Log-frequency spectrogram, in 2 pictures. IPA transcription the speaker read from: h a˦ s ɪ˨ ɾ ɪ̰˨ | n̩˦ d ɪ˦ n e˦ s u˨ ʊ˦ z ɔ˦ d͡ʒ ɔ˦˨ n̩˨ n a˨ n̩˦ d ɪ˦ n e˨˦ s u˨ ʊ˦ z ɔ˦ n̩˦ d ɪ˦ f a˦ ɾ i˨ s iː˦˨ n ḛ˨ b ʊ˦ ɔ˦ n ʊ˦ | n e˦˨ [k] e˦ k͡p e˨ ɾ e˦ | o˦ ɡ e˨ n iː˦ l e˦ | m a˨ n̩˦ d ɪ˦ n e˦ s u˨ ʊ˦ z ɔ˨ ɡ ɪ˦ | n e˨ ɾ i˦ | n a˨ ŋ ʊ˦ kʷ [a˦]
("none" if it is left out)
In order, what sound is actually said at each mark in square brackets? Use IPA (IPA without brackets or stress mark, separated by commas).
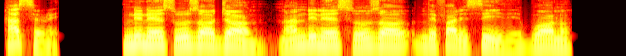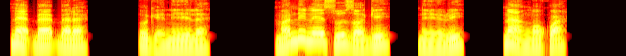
k͡p, a˦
